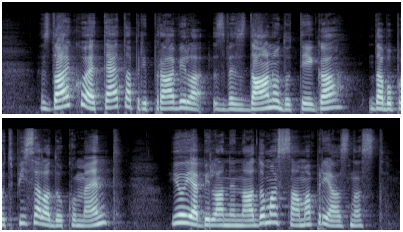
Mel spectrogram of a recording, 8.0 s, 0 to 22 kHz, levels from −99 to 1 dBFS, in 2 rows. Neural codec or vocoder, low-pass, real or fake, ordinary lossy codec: none; 14.4 kHz; real; none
